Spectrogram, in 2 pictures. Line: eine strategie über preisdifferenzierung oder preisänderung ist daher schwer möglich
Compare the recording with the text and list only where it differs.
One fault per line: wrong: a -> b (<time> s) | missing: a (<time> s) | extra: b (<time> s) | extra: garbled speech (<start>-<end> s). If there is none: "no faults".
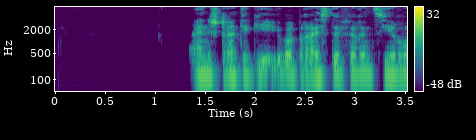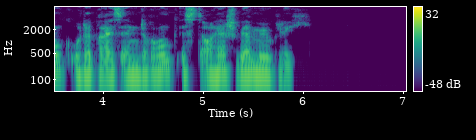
no faults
